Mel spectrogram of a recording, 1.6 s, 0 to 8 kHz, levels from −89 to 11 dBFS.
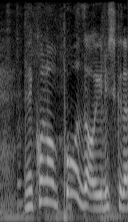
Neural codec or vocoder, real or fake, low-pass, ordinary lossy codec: codec, 16 kHz, 4 kbps, FreqCodec, larger model; fake; none; none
